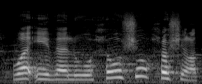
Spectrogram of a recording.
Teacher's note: Harf shin usahakan udaranya lebih menyebar lagi ya.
